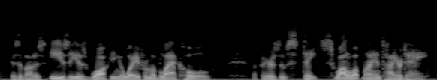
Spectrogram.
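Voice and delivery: plain reading voice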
